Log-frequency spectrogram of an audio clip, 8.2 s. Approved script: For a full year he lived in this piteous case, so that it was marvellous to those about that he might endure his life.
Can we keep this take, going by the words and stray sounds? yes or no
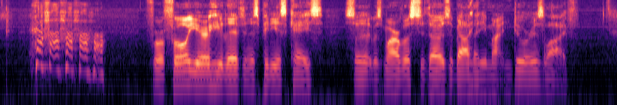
no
